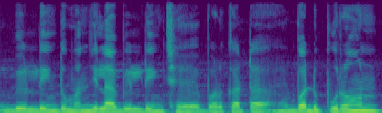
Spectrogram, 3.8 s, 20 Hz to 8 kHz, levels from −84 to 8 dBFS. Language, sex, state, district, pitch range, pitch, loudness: Maithili, female, Bihar, Begusarai, 180-200 Hz, 190 Hz, -16 LUFS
